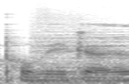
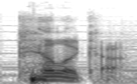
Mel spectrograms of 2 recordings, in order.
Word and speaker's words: Pilika: It's not Palika, is it? It's not Palika like that. The emphasis is not on the second syllable of the name. It's on the first. Her name is Pilika.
